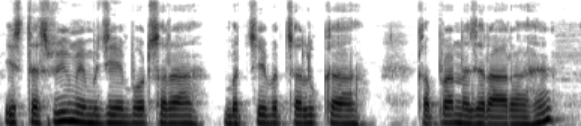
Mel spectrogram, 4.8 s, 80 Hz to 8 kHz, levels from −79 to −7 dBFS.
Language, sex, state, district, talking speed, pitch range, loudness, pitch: Hindi, male, Arunachal Pradesh, Papum Pare, 185 wpm, 125-140 Hz, -14 LUFS, 135 Hz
